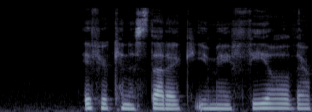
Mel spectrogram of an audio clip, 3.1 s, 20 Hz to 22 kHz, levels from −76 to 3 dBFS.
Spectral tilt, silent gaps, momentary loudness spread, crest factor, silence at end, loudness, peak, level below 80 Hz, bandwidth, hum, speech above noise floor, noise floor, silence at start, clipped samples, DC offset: -5 dB/octave; none; 6 LU; 18 dB; 0 s; -28 LUFS; -10 dBFS; -60 dBFS; 16.5 kHz; none; 32 dB; -59 dBFS; 0.85 s; under 0.1%; under 0.1%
